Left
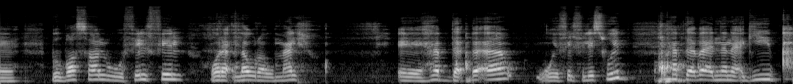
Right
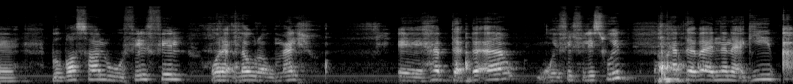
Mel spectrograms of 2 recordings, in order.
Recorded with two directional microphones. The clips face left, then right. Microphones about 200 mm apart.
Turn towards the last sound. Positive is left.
turn(degrees=35)  # may be behind; listen again after turning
